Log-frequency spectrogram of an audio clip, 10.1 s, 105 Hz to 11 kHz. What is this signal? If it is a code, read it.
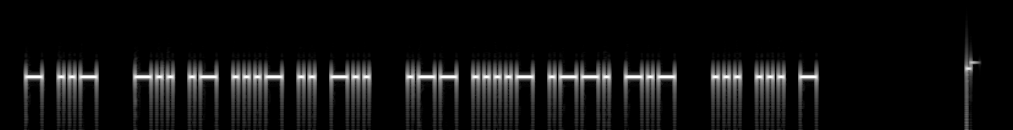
Morse code, heard as a keyed tone, about 22 wpm, 700 Hz. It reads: TU DAVID W4PK SST
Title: K1USN SST QSO Practice - 22wpm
